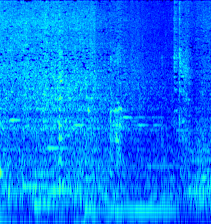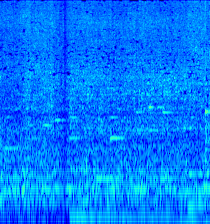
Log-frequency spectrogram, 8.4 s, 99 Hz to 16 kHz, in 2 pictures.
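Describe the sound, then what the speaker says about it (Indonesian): Broccoli hisses and sizzles in a hot pan over medium heat as it is stirred, a loud, steady frying crackle with scraping of the utensil and brief dips while the pieces are turned. "Setelah sekitar 2 menit kita tumis, masukkan brokolinya. Kita aduk sampai rata."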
